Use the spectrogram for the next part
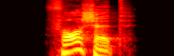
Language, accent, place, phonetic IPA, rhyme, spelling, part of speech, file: German, Germany, Berlin, [ˈfɔʁʃət], -ɔʁʃət, forschet, verb, De-forschet.ogg
- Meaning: second-person plural subjunctive I of forschen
